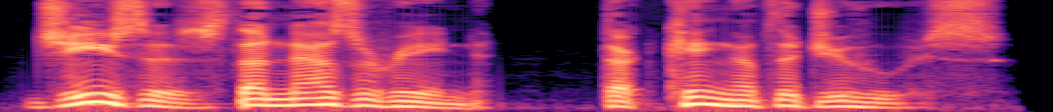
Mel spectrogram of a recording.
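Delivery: ordinary delivery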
